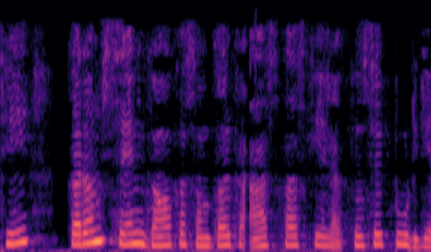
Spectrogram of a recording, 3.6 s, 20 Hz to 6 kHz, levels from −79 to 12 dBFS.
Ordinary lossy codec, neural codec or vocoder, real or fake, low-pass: AAC, 24 kbps; codec, 16 kHz, 16 kbps, FreqCodec, smaller model; fake; 5.4 kHz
